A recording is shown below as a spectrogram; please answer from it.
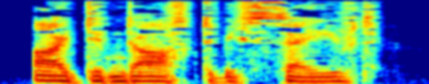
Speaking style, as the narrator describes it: she says bitterly

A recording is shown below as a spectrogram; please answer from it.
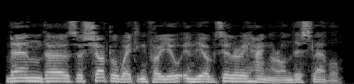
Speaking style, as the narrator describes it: Mustang says evenly

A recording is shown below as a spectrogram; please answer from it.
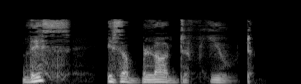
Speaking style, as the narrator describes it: hisses in high lingo

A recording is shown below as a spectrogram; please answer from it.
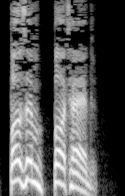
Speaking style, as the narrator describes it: I shout up

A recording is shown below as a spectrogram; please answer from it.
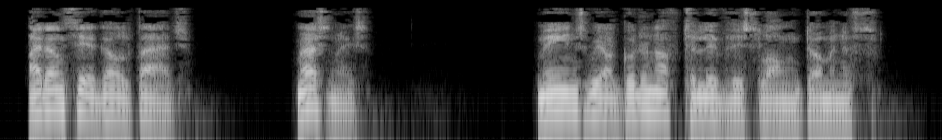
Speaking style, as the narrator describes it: Valentin says flatly

